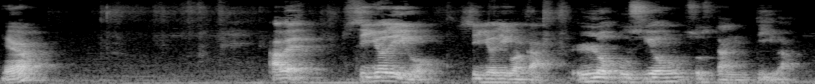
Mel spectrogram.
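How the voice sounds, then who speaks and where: A man's voice: on the low side, extremely slow, pauses often. A man teaching a grammar class, explaining step by step and checking in with the students. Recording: very echoey room, mic far off.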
